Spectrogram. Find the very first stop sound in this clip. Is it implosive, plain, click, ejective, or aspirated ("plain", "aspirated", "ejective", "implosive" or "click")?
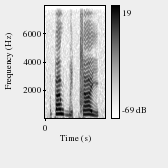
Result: plain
